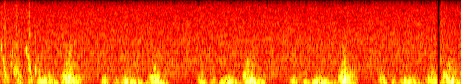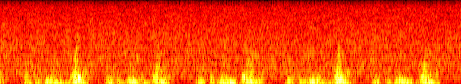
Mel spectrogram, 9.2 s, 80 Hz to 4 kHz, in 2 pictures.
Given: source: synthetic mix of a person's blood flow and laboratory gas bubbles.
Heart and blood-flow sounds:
Doppler ultrasound of blood flow; precordium
0.00-0.46 s: bubbles
From the record:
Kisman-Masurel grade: 222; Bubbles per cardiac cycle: several, 3 to 8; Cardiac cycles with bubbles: 10 to 50%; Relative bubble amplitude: moderate (0.250 to 0.450); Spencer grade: 2 (many but less than half of the cardiac periods contain bubble signals, singularly or in groups); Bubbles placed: only in the low amplitude regions of the cardiac cycle

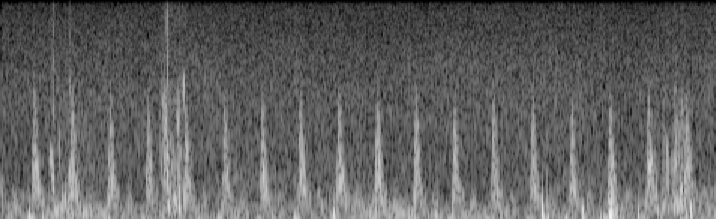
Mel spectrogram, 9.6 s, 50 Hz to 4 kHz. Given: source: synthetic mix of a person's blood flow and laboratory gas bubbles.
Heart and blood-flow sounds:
Doppler ultrasound of blood flow; subclavian vein
0.62-0.80 s: bubbles
0.83-1.00 s: bubbles
2.10-2.50 s: bubbles
8.69-9.15 s: bubbles
From the record:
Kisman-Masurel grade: 212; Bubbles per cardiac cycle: several, 3 to 8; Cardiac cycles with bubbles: 1 to 10%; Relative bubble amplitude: moderate (0.250 to 0.450); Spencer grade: 1 (occasional bubble signal discernible with the cardiac motion signal, with majority of cardiac periods free of bubbles); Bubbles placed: anywhere in the cardiac cycle

